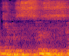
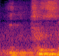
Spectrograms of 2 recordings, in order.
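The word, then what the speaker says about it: ἰχθύς: 생각합니다 발음이 이게 이게 저 그리스 알파벳 중에 세타라고 하는 부분인데 타자라고 하는 것은 영어의 히 발음과 같아서 한국말 말하면과 쌍시 사이의 중간 발음인데 그래서 뭐 익수스 이렇게 발음고 하는데 그 발이니까 헬라를 모르니까 그냥 익투스 하시 익수스 하시 하시면 됩니다 물고기라는 뜻이죠 초대교회에서이 물고기라는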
